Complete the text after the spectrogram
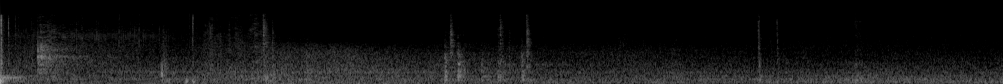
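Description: A cat's paws patter across a tin roof.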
